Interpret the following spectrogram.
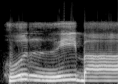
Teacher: रा के नीचे खड़ी ज़ेर है, रा के नीचे ज़ेर है, रा को बारीक पढ़ेंगे क्योंकि जब रा के नीचे ज़ेर हो तो रा बारीक पढ़ा जाता है।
